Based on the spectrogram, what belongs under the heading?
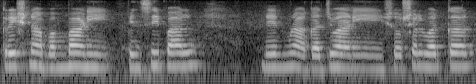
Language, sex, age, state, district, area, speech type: Sindhi, female, 45-60, Gujarat, Kutch, urban, spontaneous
